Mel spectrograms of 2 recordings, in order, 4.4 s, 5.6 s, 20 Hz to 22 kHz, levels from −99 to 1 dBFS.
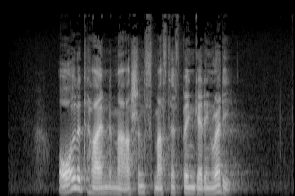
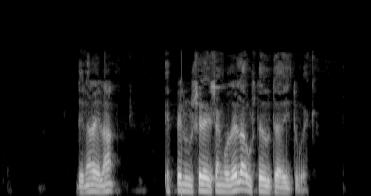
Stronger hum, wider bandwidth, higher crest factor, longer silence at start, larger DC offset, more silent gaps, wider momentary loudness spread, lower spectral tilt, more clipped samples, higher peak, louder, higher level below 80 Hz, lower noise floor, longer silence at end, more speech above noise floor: neither; first, 16 kHz vs 7.4 kHz; first, 24 dB vs 18 dB; second, 0.9 s vs 1.2 s; neither; neither; second, 6 LU vs 16 LU; second, -4.5 dB/octave vs -8 dB/octave; neither; first, -4 dBFS vs -10 dBFS; about the same, -26 LUFS vs -26 LUFS; second, -74 dBFS vs -66 dBFS; second, -67 dBFS vs under -90 dBFS; about the same, 0.9 s vs 1 s; second, 41 dB vs over 64 dB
